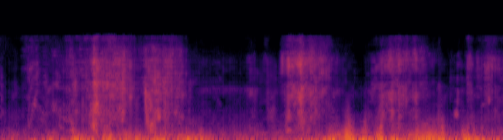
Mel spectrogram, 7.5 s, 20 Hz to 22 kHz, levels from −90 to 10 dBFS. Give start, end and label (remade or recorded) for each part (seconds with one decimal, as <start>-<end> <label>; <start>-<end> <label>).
0.0-7.5 remade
